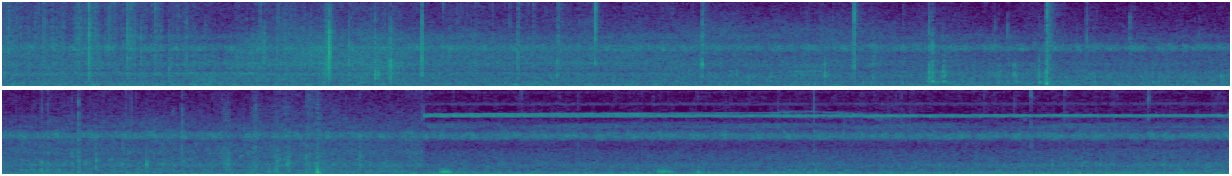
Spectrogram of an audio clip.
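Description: Wood fire crackling under a wok of heating water, with scattered sharp cracks over a steady high-pitched drone; a second, higher steady tone joins about eight seconds in.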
